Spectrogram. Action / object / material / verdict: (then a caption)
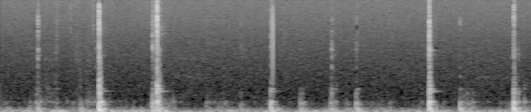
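tap / metal wire mesh microphone grille / metal / none. A steel hook pick and steel tweezers poke and pick at the black hollow wire-mesh metal grille of a Blue Yeti microphone. Nine short, dull, low knocks sound over a soft low rumble, some carrying a brief bright tick. Each knock dies away almost at once.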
